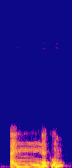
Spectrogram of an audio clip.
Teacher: نون مشدد دو حرکہ روک کر پڑھیں گے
